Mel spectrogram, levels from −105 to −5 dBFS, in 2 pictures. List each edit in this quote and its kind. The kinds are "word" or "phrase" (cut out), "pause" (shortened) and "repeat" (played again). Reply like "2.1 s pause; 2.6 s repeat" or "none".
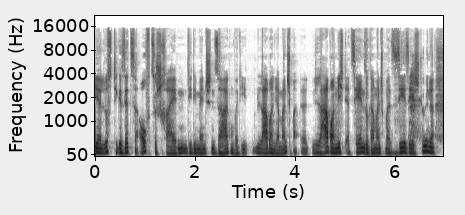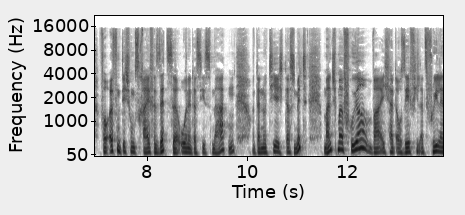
10.9 s word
